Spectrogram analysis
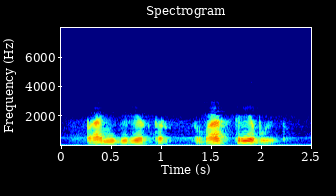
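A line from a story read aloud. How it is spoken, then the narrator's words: Frightened whisper, schoolboy. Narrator (Russian): гимназист-распорядитель с испугом прошептал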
